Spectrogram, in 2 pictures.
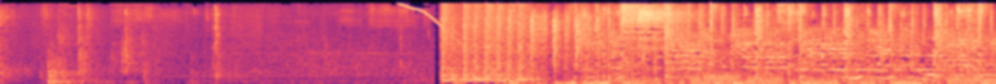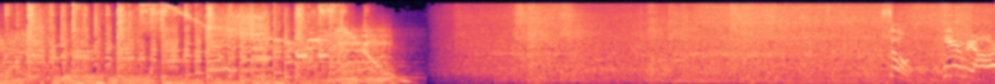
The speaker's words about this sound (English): inside the factory as you can hear, it's very, very loud in here. Today we are producing chocolate muesli.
